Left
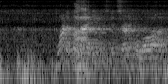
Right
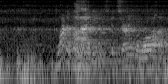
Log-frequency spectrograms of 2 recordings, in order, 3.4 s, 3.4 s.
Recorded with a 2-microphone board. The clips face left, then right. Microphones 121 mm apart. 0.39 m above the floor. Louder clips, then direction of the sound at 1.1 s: Even; 15° left (ahead or behind).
